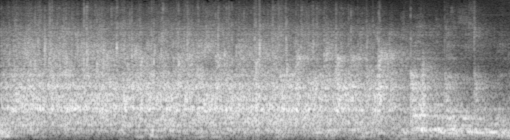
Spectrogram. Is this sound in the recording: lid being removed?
no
